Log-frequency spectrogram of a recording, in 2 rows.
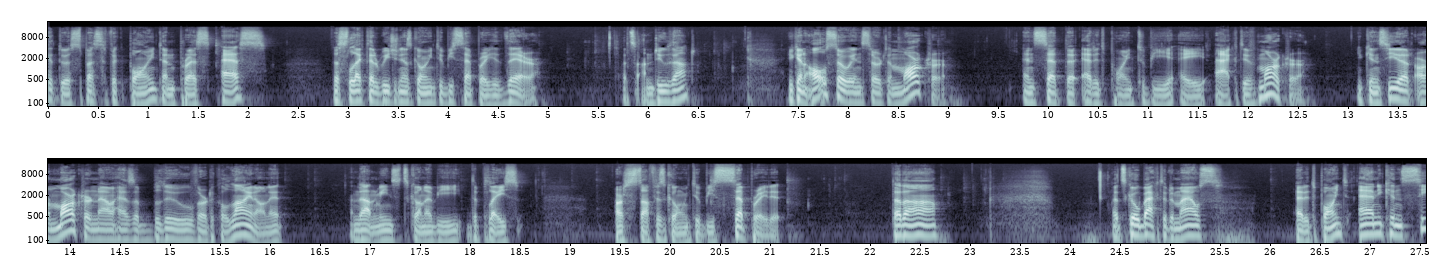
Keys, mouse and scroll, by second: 0.1 click, 1.7 s, 3.5-5.1 drag, 5.8 ctrl+z, 7.5 click, 8.5 Return, 10.0-11.5 drag, 12.1-13.1 drag, 15.5 click, 16.4 click, 17.8 click, 18.7 click, 19.0 click, 20.4 s, 20.8 click, 21.6-22.7 drag, 23.3 ctrl+z, 24.3-26.3 drag.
